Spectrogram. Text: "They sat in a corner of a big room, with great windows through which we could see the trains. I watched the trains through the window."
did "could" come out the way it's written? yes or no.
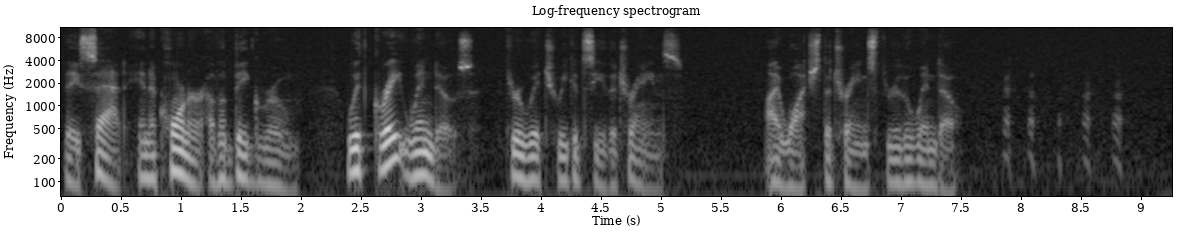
yes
